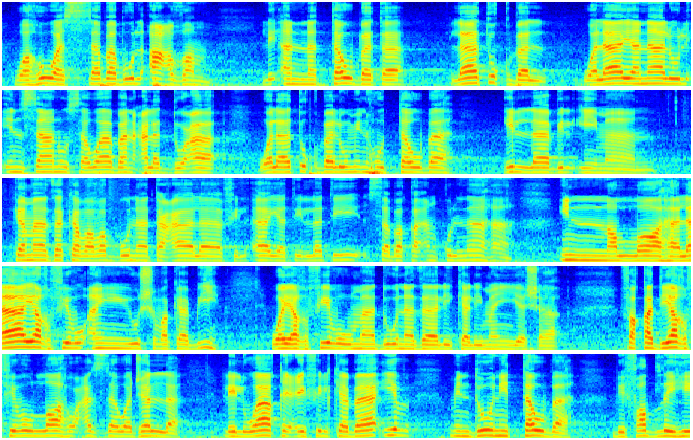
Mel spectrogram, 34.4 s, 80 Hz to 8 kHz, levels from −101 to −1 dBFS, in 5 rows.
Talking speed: 95 wpm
